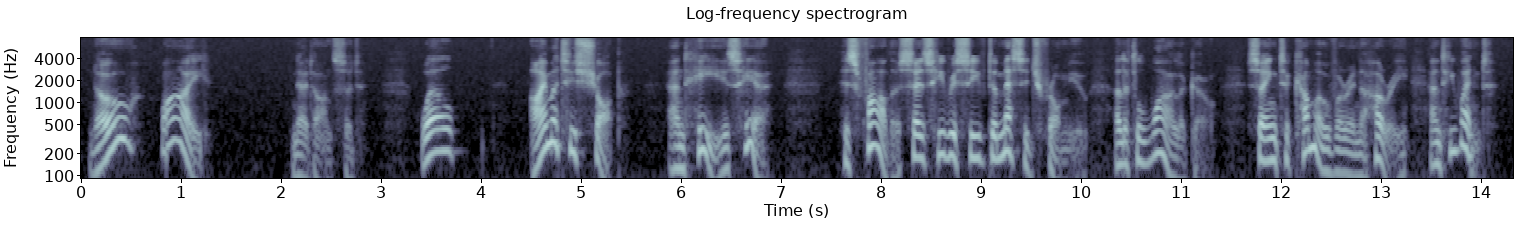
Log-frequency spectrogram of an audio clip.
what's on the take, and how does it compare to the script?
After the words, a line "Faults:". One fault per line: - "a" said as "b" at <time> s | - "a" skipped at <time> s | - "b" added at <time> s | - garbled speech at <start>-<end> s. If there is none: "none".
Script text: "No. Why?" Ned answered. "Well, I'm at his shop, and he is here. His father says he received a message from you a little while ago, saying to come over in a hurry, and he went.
"No. Why?" Ned answered. "Well, I'm at his shop, and he is here. His father says he received a message from you a little while ago, saying to come over in a hurry, and he went.
Faults:
none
